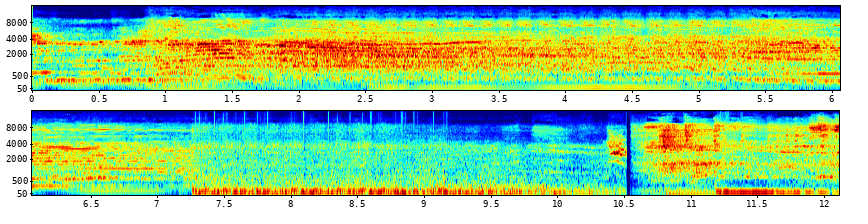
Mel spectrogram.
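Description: Live hip-hop concert: a vocal over a bass-heavy backing track from the PA for about seven seconds, then a loud stretch of crowd cheering over the music. Near the end the sound cuts out abruptly, and the music comes back with a heavy bass line.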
